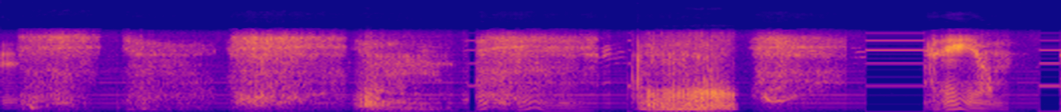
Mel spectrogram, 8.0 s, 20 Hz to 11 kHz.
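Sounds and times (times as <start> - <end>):
loud snoring: 0.0 - 6.0.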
